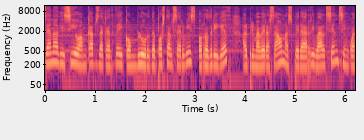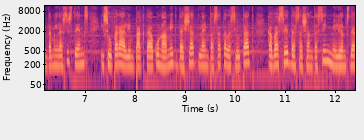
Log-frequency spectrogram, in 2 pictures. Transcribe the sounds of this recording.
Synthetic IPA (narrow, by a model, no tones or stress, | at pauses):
zɛnəːðisioəmkabzðəkəɾt̪ejkɔmblurd̪əpɔst̪əːlˠsɛɾβizoroðɾiɣ̞eθ | əlˠpɾiməβ̞eɾəsawnəspeɾəːriβ̞aːlˠsensiŋkwant̪əmiləsist̪ens | isupəɾalimpakt̪əːkunɔmik̚d̪əʃat̪laɲpəsat̪ələsiwt̪at̪ | kəβased̪əsəʃant̪əsiŋkmilionzd̪ɛ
